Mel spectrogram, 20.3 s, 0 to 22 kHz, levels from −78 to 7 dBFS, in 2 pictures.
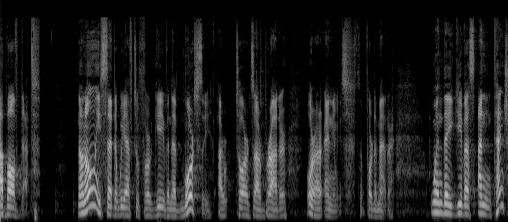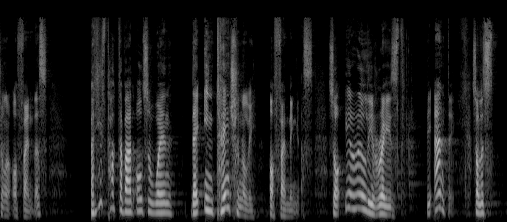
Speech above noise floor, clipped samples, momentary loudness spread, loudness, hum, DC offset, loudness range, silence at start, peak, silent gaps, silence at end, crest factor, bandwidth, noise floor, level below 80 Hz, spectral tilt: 49 dB; under 0.1%; 13 LU; -25 LUFS; none; under 0.1%; 4 LU; 0 s; 0 dBFS; none; 0.3 s; 26 dB; 16 kHz; -74 dBFS; -72 dBFS; -3 dB/octave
